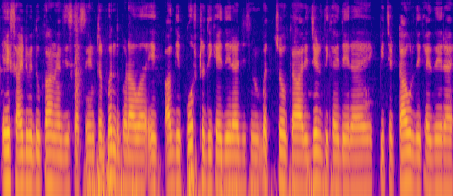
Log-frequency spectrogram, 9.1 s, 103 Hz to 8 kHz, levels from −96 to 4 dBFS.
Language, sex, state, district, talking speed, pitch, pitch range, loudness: Hindi, male, Rajasthan, Bikaner, 220 wpm, 125 Hz, 125-135 Hz, -19 LUFS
